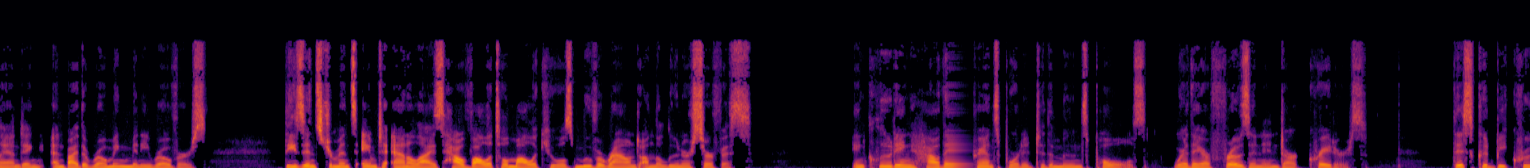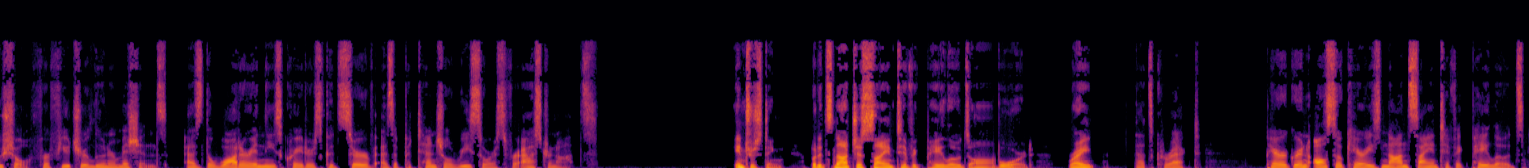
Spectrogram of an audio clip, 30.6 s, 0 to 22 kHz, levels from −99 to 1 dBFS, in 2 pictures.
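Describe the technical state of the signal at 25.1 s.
At 25.1 s there is a burst of packet loss from 25.09 to 25.25 s: about 125 ms is concealed by extending and fading the last sound, and 120 ms of speech is skipped.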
